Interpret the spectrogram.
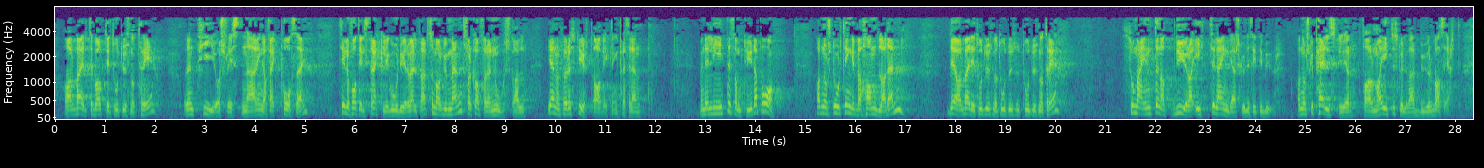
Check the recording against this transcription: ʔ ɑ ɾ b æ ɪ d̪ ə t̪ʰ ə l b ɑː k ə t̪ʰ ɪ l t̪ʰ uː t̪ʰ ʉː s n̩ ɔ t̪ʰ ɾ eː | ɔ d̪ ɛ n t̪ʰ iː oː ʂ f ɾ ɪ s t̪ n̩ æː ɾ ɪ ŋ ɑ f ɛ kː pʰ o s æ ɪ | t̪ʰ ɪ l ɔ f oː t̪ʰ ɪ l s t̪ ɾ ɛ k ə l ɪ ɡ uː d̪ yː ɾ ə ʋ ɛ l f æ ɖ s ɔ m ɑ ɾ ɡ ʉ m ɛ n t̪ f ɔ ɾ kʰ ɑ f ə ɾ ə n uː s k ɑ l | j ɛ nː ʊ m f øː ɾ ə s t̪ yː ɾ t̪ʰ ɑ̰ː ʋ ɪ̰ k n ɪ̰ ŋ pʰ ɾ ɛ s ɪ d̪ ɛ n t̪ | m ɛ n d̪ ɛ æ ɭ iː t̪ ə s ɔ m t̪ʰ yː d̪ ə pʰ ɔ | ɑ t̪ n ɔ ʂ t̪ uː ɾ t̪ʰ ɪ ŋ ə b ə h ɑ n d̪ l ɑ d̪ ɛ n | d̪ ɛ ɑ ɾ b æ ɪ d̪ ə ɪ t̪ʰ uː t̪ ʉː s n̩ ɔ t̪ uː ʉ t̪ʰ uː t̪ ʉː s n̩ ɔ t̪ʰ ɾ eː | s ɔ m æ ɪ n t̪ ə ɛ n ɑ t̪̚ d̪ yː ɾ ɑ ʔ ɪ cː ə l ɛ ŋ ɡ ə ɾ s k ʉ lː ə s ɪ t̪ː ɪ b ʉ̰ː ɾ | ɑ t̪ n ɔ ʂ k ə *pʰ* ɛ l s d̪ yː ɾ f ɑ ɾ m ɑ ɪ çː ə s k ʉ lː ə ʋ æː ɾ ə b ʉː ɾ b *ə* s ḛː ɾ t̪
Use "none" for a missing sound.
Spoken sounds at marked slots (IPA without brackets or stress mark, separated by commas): pʰ, ɑ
